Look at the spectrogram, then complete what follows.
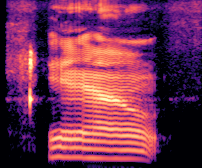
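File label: "sou1", Mandarin Chinese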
